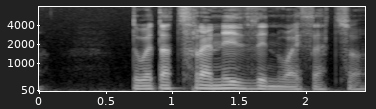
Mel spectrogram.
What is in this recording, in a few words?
"trennydd", Welsh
